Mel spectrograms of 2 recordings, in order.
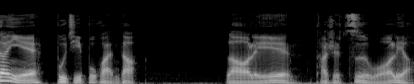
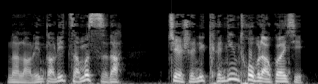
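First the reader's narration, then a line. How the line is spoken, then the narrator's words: Angry. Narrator (Chinese): 秦牧怒道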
